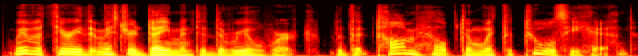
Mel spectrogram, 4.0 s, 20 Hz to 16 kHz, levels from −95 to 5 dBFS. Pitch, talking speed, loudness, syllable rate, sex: 135 Hz, 315 wpm, -18 LUFS, 6.3 syllables/s, male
